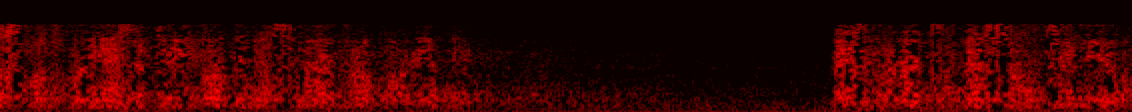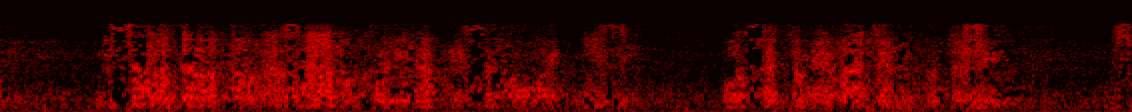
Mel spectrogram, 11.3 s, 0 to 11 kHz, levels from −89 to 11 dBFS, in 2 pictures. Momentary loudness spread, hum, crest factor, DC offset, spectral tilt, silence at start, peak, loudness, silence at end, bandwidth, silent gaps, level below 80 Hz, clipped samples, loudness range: 13 LU; none; 20 dB; under 0.1%; -1.5 dB/octave; 0 s; -36 dBFS; -54 LUFS; 0 s; 5.4 kHz; none; -80 dBFS; under 0.1%; 5 LU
